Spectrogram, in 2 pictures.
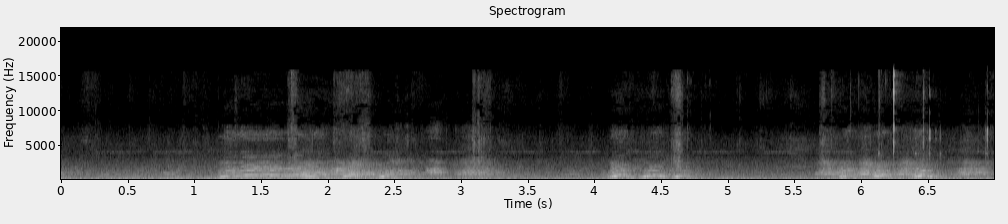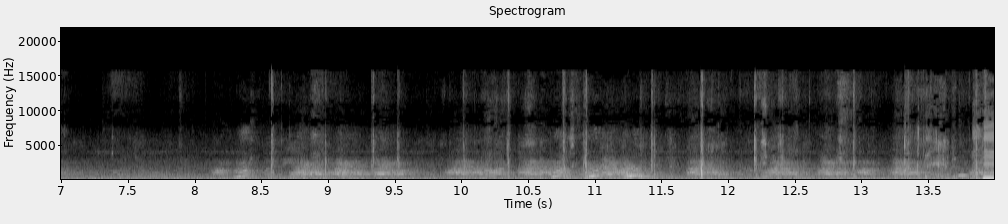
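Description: A dog yelping and barking in short bouts, one every couple of seconds.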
